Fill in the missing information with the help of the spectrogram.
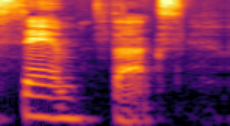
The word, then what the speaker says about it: Svmtox: Und das V ist eigentlich, man setzt als A aussprechen. Deswegen Sam Thugs.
